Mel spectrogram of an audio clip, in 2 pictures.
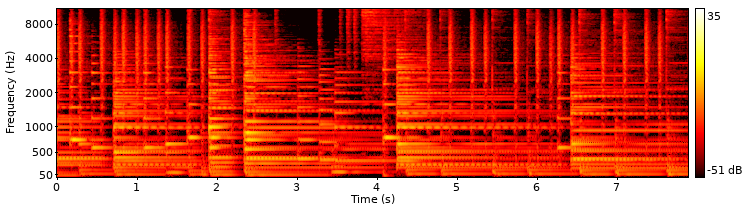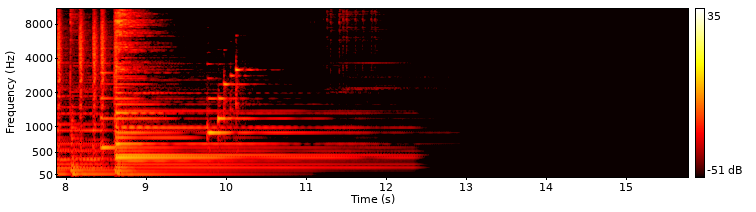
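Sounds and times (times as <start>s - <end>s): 
MIDI jazz music: 0.0s - 9.4s.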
